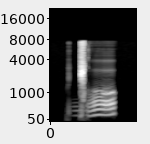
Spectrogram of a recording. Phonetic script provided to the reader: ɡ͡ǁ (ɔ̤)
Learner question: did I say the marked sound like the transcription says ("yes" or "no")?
no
